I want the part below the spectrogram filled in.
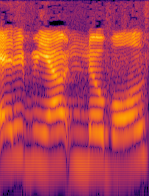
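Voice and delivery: plain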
